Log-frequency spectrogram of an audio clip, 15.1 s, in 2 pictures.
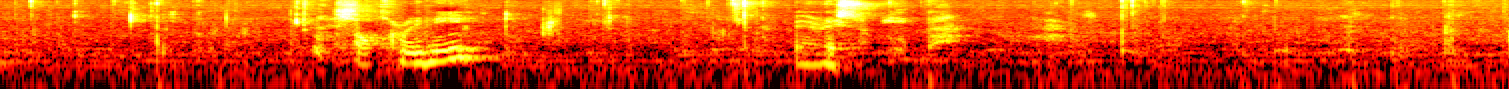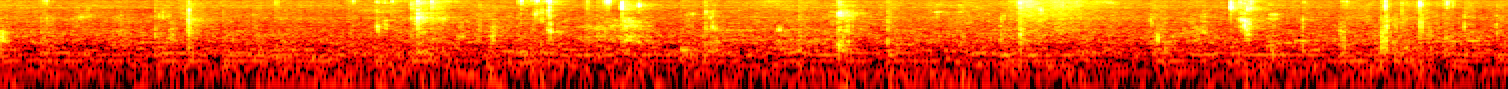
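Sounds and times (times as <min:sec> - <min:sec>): wet squishy chewing: 0:00.1 - 0:01.9, 0:02.5 - 0:04.0, 0:04.8 - 0:15.0
lip smacks and clicks: 0:00.2 - 0:01.7, 0:02.5 - 0:03.9, 0:09.4 - 0:15.0.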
